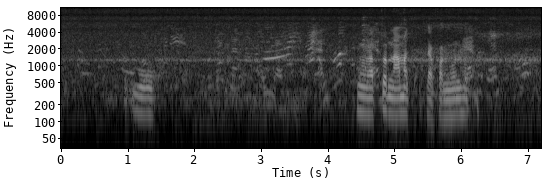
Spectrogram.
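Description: A woman talks briefly nearby, outdoors.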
